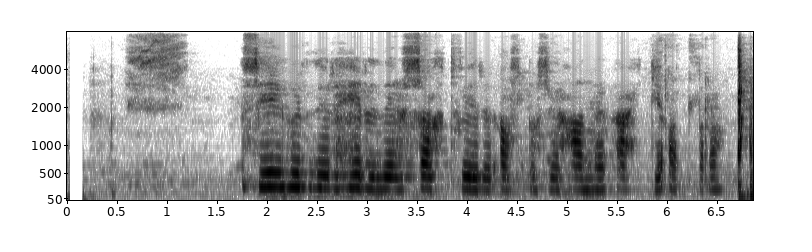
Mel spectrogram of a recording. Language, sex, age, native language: Icelandic, female, 13, Icelandic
